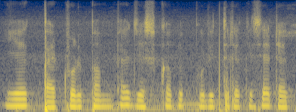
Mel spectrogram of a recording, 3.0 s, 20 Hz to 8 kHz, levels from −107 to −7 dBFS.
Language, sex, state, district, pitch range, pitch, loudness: Hindi, male, Bihar, Darbhanga, 115-130 Hz, 120 Hz, -20 LUFS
